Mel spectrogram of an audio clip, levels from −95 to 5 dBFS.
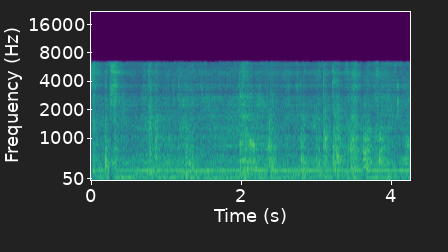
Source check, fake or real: fake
